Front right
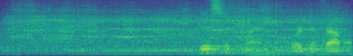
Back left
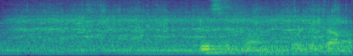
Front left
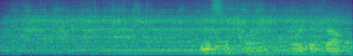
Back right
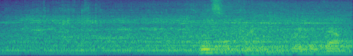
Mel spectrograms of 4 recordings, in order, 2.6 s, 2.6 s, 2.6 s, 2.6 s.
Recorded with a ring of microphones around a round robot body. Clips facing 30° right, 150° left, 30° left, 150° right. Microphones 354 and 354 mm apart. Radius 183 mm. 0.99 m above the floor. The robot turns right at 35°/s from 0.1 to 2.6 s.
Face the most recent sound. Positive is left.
turn(degrees=-55)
